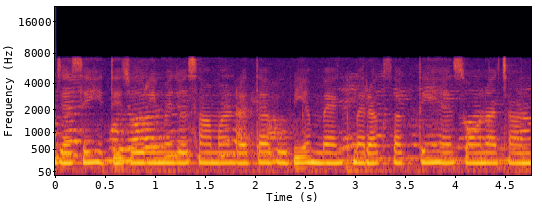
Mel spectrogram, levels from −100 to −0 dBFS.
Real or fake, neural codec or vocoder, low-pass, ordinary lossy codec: real; none; 7.2 kHz; none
